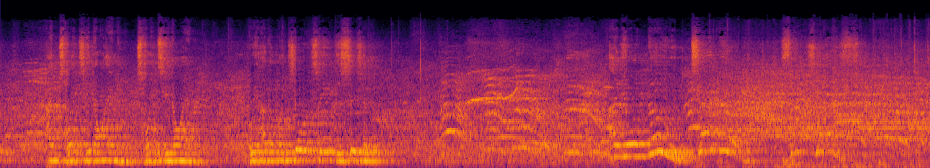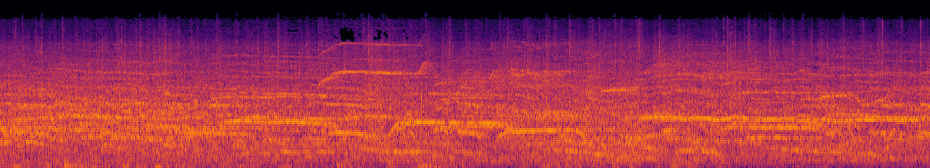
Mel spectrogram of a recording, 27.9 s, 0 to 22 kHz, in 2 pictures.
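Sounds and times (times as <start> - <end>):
crowd cheering and shouting: 0.0 - 27.9.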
